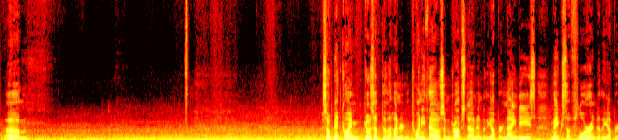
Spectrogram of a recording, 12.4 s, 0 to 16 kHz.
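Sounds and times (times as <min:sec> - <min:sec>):
car engine and road rumble in traffic: 0:00.0 - 0:12.3
speech: 0:00.1 - 0:00.7, 0:06.5 - 0:12.3
sharp click: 0:03.6 - 0:03.9.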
